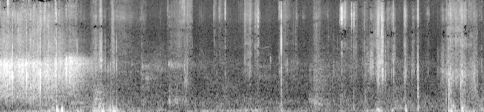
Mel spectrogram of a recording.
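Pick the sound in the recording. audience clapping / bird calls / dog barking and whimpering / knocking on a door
audience clapping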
